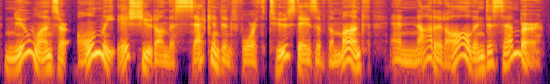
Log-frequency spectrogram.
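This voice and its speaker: A man's voice: on the low side, wildly swooping pitch, moderate pace, husky, no room sound, clean studio sound, exaggerated voice. A man doing a cool teenage girl. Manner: cool, matter-of-fact. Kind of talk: audiobook character voice.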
